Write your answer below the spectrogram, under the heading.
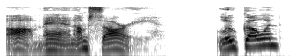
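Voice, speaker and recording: A woman's voice: low voice, expressive, slow, dry recording, studio quality, full character voice. A woman narrator voicing a bartender who talks in a terse, guarded way.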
